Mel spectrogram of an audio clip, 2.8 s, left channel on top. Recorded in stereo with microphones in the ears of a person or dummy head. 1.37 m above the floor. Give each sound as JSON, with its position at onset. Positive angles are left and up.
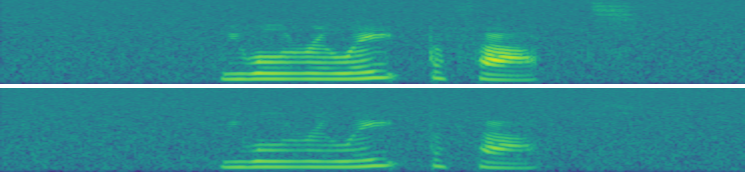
{"t": 0.8, "sound": "a woman speaking", "side_deg": 50}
